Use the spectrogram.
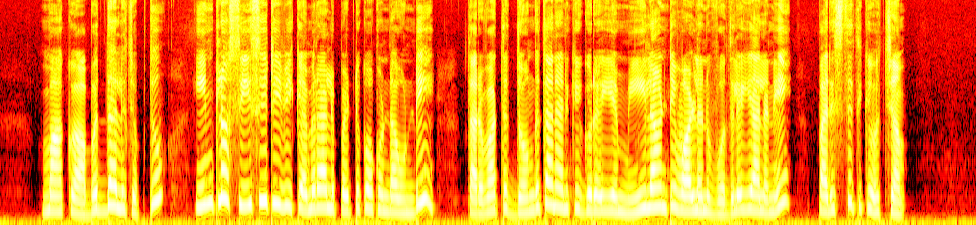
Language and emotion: Telugu, disgusted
